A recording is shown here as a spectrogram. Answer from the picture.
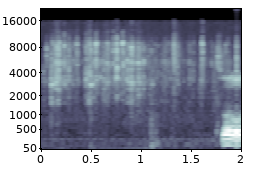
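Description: Plastic parts of a Transformers Ramjet action figure rattling, with small clicks, as a leg that is a little tight is unpegged and lifted by hand.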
